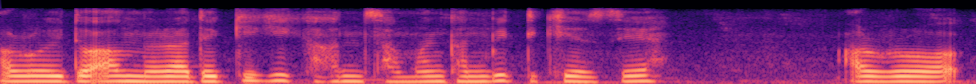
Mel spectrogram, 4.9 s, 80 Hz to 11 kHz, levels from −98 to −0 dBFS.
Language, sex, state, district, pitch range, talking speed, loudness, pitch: Nagamese, female, Nagaland, Dimapur, 195-200 Hz, 145 wpm, -17 LUFS, 195 Hz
